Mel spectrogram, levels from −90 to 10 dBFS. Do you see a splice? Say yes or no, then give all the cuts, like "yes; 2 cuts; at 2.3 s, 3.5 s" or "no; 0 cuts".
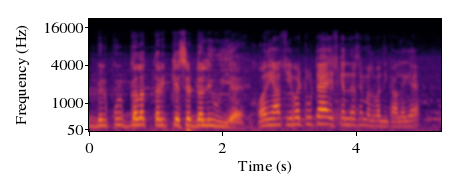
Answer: yes; 1 cut; at 2.4 s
